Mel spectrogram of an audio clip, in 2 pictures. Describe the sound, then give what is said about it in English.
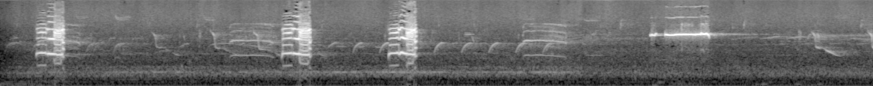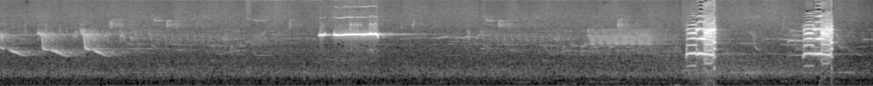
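A blue jay gives harsh, raspy calls in short bursts, mixed with two high, thin, drawn-out whistles imitating a broad-winged hawk, plus a few quick descending notes. It is fairly loud, with no talking. “Next, listen to the jay mimic the whistle of the broad-winged hawk.”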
